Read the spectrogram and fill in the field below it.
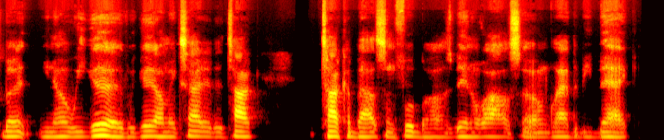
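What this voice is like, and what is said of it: Hoarse, recovering voice. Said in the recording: “The voice is still hoarse ... as you guys can hear, he's not all the way back”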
